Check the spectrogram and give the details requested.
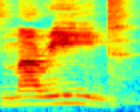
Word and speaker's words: married: So we pronounce this as married with the D sound. We don't do married or married. It's married. Okay, example number 4.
